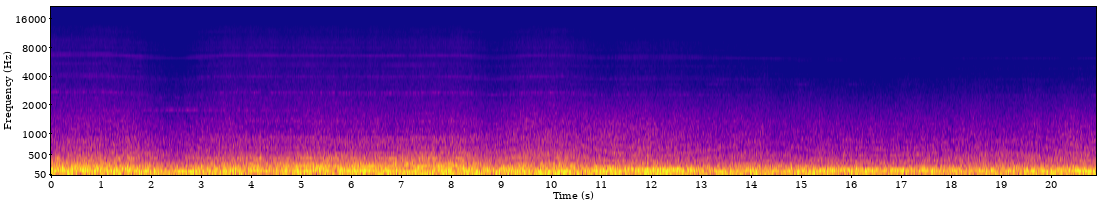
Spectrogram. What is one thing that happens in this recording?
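A spacecraft engine hums with a deep, steady rumble.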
